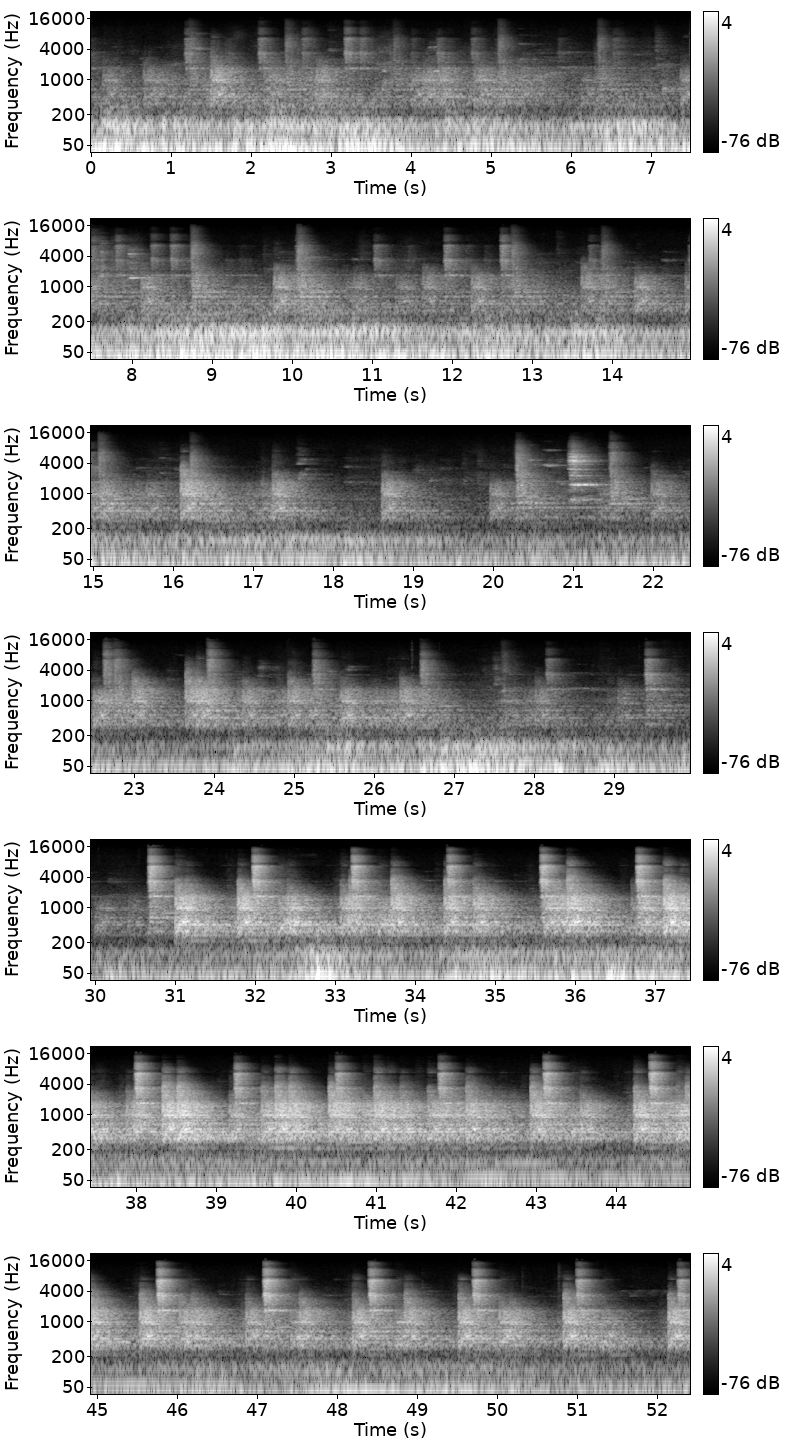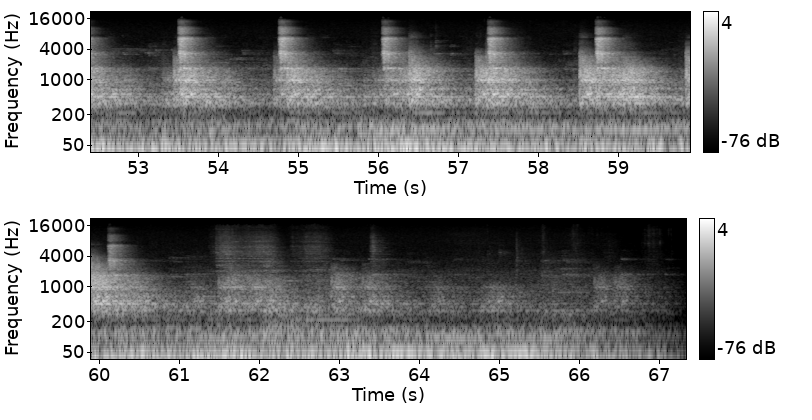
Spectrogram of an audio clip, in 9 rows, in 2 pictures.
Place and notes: {"title": "light pole in the park, Torun Poland", "date": "2011-04-05 11:32:00", "description": "recording from inside a large metal light pole", "latitude": "53.01", "longitude": "18.58", "altitude": "50", "timezone": "Europe/Warsaw"}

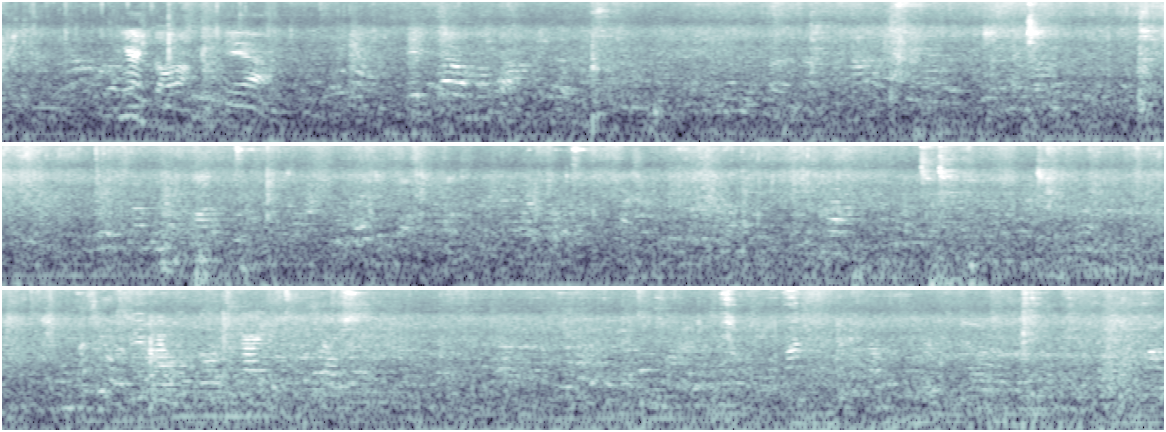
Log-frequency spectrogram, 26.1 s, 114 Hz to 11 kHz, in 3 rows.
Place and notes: {"title": "山仔頂市場, 平鎮區 - Walking through the traditional market", "date": "2017-08-17 06:43:00", "description": "Traditional market, vendors peddling", "latitude": "24.90", "longitude": "121.21", "altitude": "219", "timezone": "Asia/Taipei"}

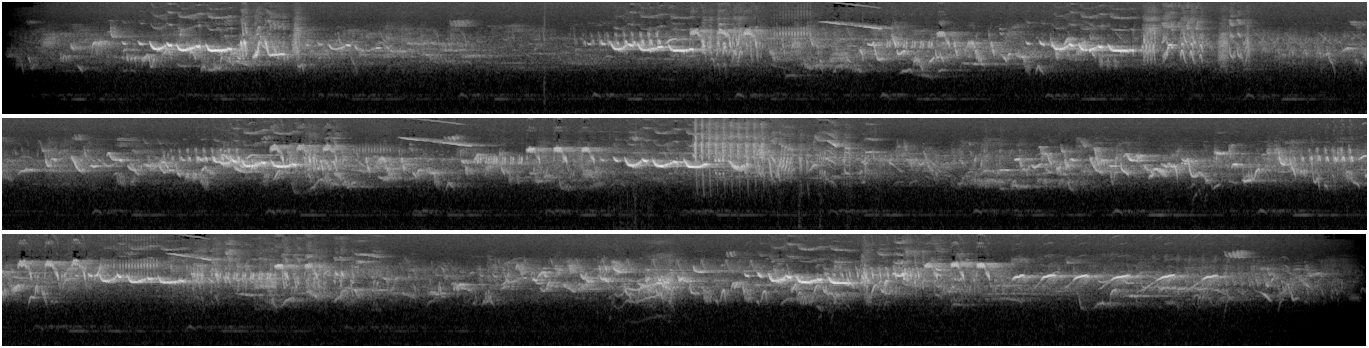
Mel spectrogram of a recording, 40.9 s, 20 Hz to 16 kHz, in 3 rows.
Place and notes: {"title": "Piiumetsa, Estonia. Birds in forest.", "date": "2002-06-01 03:50:00", "description": "Redwing and other birds", "latitude": "58.91", "longitude": "25.30", "altitude": "70", "timezone": "Europe/Tallinn"}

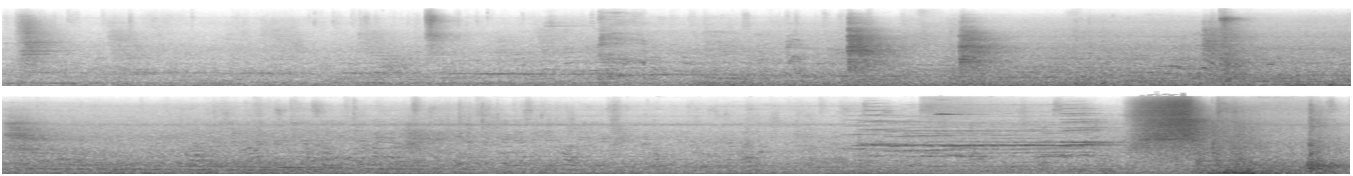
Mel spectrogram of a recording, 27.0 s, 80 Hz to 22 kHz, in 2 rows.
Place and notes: {"title": "Avenue Gabriel Péri, Saint-Ouen, France - Station de Metro, Garibaldi", "date": "2019-01-25 09:45:00", "description": "Garibaldi metro station (internal microphones on Tascam DR-40)", "latitude": "48.91", "longitude": "2.33", "altitude": "34", "timezone": "GMT+1"}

